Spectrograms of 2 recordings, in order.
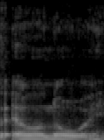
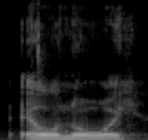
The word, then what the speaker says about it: Illinois: I know the uh S is silent. I don't know. I don't know how to pron pronounce Illinois.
